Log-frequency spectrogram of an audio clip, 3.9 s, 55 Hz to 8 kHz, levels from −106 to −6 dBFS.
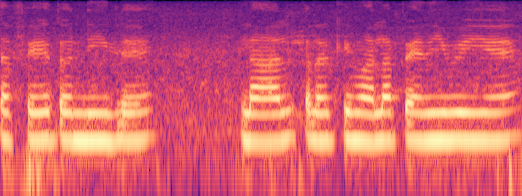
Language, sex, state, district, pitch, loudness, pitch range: Hindi, female, Chhattisgarh, Raigarh, 230 Hz, -14 LUFS, 225-230 Hz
